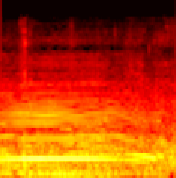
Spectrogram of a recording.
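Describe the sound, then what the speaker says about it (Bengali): Cattle lowing at a busy rural riverside cow and ox market in Amtali, Daulatpur, Manikganj: one long, loud, close moo held for about a second, with a low crowd murmur beneath. "প্রচুর গরু উঠেছে।"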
